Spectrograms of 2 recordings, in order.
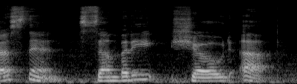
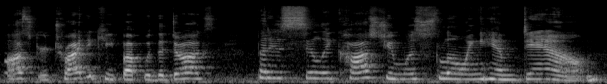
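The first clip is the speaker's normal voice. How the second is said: usual speaking voice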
